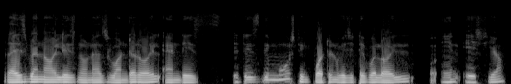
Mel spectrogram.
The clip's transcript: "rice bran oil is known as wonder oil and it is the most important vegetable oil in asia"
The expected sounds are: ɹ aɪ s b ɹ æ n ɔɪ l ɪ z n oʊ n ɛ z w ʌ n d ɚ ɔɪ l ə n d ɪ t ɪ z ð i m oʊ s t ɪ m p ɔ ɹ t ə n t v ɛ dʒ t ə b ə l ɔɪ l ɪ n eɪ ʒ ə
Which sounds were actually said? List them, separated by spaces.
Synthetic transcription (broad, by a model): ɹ aɪ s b æ n ɔɪ l ɪ z n oʊ n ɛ z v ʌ n d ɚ ɔɪ l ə n d ɪ t ɪ z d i m oʊ s t ɪ m p ɔ ɹ t ə n t v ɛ dʒ t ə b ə l ɔɪ l ɪ n eɪ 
